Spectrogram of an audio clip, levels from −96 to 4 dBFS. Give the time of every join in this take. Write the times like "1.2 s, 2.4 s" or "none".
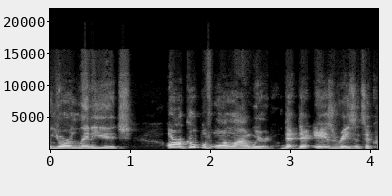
2.8 s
